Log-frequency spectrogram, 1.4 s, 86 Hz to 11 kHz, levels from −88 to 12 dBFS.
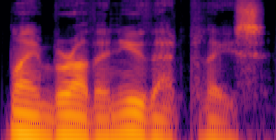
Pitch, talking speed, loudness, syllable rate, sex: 95 Hz, 215 wpm, -17 LUFS, 5.6 syllables/s, male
